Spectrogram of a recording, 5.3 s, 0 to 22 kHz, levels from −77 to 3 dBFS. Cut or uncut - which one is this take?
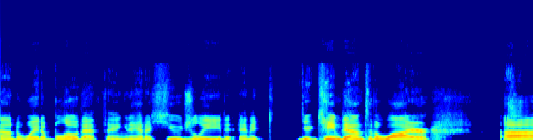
uncut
